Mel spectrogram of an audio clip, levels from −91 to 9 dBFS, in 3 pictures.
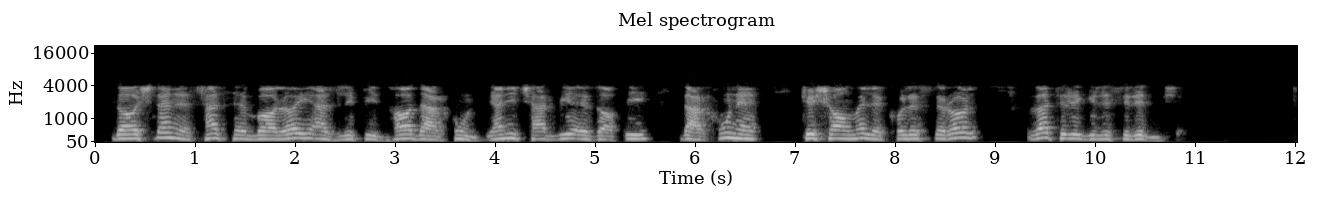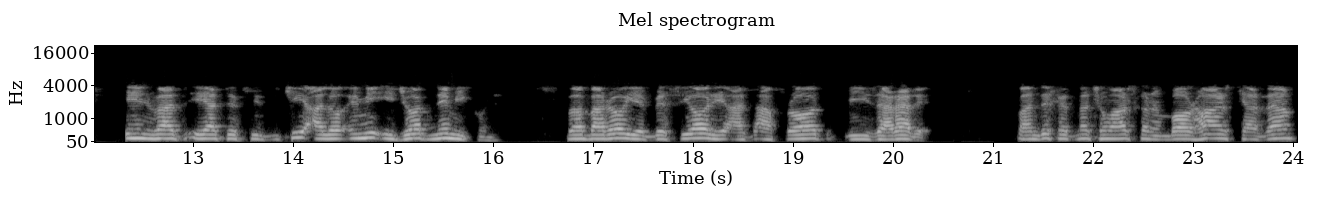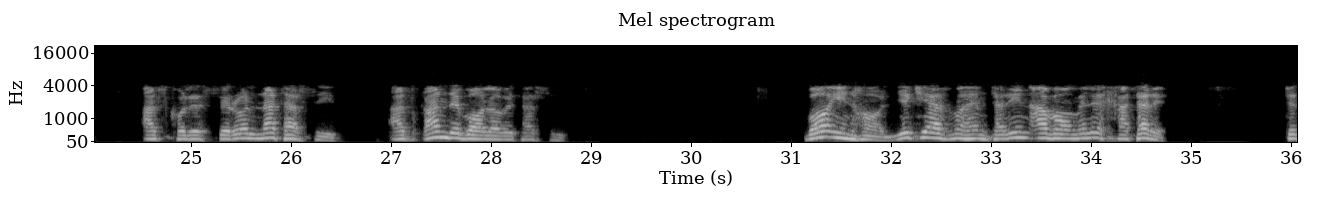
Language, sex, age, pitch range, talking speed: Persian, male, 60-79, 155-185 Hz, 90 wpm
